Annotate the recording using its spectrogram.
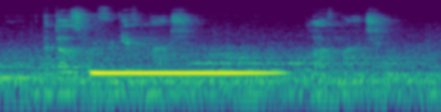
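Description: A workout interval timer's electronic beep: one long, steady, low-pitched tone lasting about two seconds that marks the start of the work interval.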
